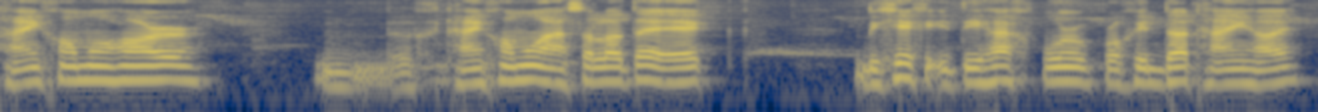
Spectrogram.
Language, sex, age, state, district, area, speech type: Assamese, male, 18-30, Assam, Biswanath, rural, spontaneous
